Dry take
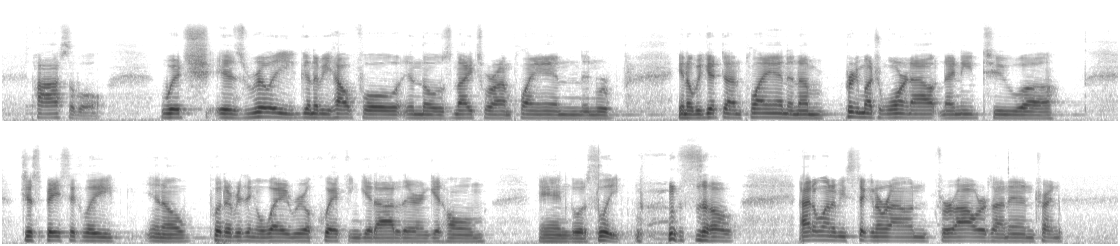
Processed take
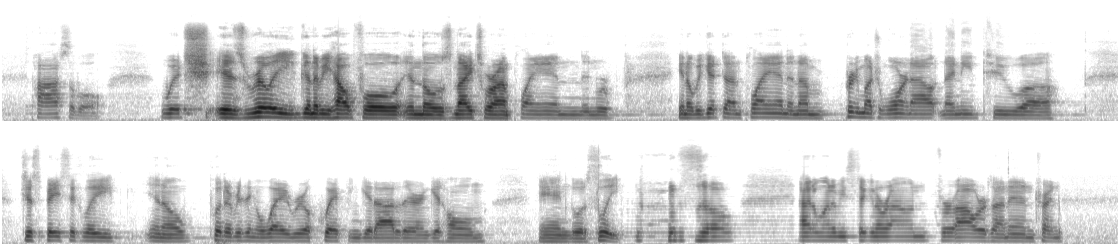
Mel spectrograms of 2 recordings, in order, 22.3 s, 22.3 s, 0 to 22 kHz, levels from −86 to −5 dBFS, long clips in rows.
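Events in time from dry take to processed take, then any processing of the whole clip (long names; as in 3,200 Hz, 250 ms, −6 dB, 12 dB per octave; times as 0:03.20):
0:01.82–0:05.05: clip gain +10.5 dB
0:09.06–0:10.15: running median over 9 samples
0:13.54–0:15.53: low-pass with resonance 1,500 Hz, resonance Q 1.5
0:17.37–0:20.69: phases set to zero 133 Hz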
